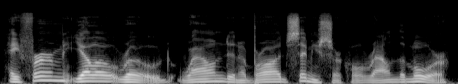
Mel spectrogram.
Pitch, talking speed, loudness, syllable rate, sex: 115 Hz, 155 wpm, -18 LUFS, 3.8 syllables/s, male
